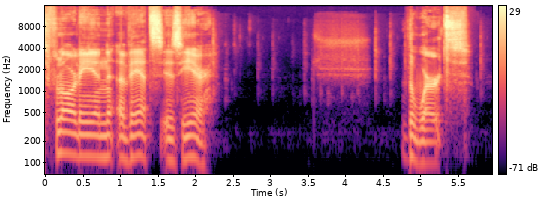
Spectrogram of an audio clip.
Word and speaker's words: Wirtz: The Wirtz. I'm going to pronounce it with a V because I don't want it to remind me of Rocky Wirtz.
